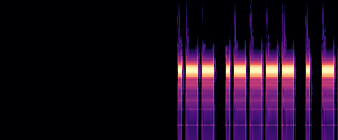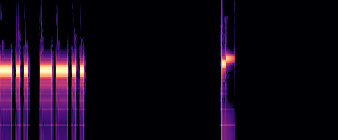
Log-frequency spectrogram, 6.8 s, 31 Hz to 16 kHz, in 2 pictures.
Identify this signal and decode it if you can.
Morse code, heard as a keyed tone, about 30 wpm, 700 Hz. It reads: W1EZZ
